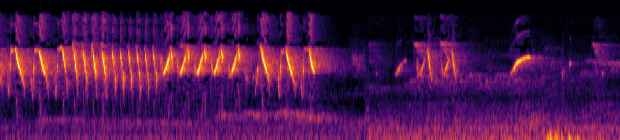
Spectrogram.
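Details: Canary singing as master audio for white-rumped shamas: three seconds of fast, sharp repeated chips in a lively trill, then softer scattered whistles and chirps as the song fades, with a faint low thump.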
